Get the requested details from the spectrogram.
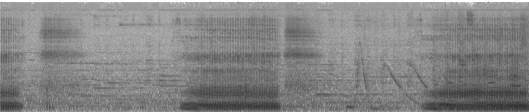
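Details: Snoring English Bulldog sound asleep: loud, rough, rattling snores in long drawn breaths, about three every ten seconds, over faint background music.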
